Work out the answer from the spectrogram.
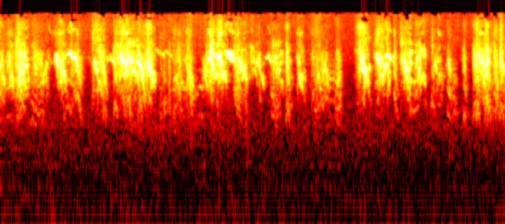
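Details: Canary singing a continuous, high-pitched warble of rapid trills and chirps, with brief dips between phrases.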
